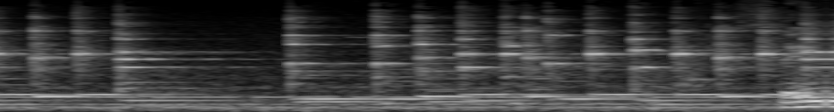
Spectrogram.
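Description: Background music: a light tune of short struck mallet-percussion notes in a marimba-like sound, thinning out briefly about a second in.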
